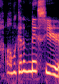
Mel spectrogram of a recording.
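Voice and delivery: high-pitched cooing imitation of colleagues; mock farewell gushing. Mimics colleagues' farewell, then rejects it.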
